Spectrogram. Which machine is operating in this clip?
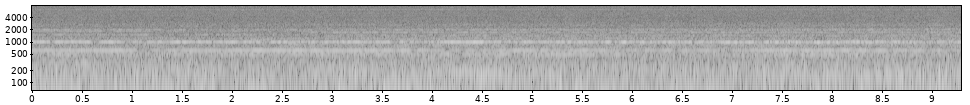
fan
